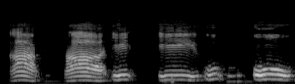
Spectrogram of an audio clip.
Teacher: వివృతము గొంతు బాగా తెరిచి పలికేది. ఆ ఆ ఈ ఈ ఊ మొత్తం గొంతుతో మొత్తం వస్తుంది.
